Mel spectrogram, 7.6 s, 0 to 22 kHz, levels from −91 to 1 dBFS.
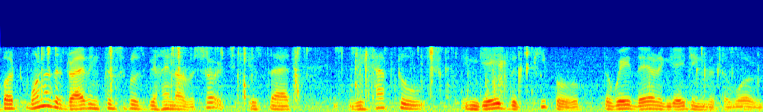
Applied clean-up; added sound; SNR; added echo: none; Chewing, mastication; 12 dB; none.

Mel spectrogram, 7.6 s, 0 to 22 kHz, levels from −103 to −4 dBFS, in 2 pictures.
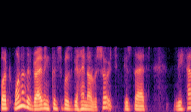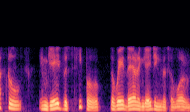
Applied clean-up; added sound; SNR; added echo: neural mask model DeepFilterNet 3.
